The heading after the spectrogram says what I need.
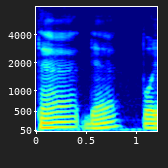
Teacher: Ujung lidah bertemu dengan tempat tumbuhnya gigi seri atas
